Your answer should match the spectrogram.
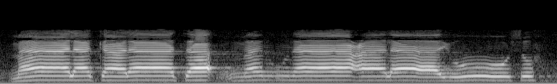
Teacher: اختلاس جزء من الضمة بحيث تصير كما يقال ثلث حركة، ثلث حركة. ما لك لا تأمننا على يوسف، بدل ما تكمل الحركة كاملة تختلس منها، تقصر منها قليل، وهي في الصعوبة، في فيها صعوبة، لكن الإشمام سهل. · Term: الاختلاس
